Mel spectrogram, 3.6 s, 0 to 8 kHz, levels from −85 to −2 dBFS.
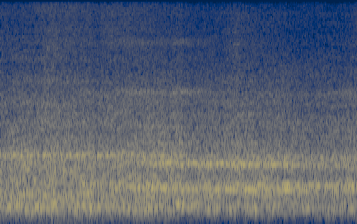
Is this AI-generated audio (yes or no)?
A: no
